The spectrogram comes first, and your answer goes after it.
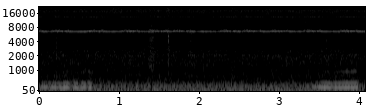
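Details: Sleeping cat Ninjan snores softly: one low, buzzy breath at the start and another about three seconds later, with near silence between them apart from a faint constant electrical hum.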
